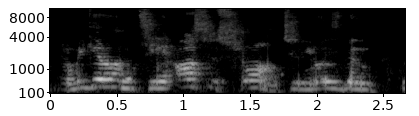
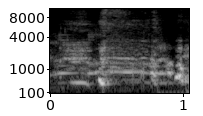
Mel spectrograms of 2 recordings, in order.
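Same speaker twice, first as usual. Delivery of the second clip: very high, loud excited yelp; imitating a buddy thrilled with his swing; hyped shout; 5 dB louder than usual. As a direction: whoop like you just crushed it. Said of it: "He was like".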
